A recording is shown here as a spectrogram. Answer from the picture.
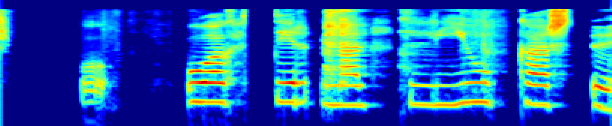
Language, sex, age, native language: Icelandic, male, 9, Icelandic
